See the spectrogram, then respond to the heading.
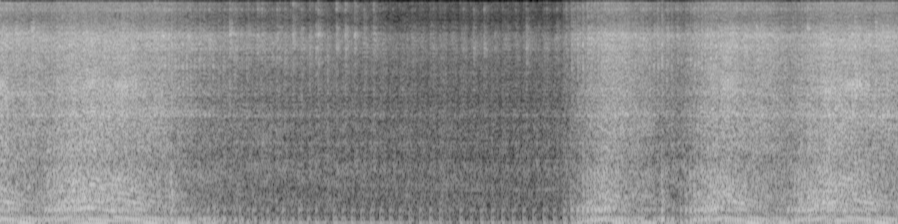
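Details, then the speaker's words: Motorcycle after topping up its engine oil and warming up. Revs and settles smoothly with an even, quiet beat and no chain rattle. The tensioner is now working because oil has reached it. "หลังอย่างที่เติมน้ำมันเครื่องลงไปแล้วก็อุ่นเครื่องซักพักนึงนะครับจะทำให้เสียงเครื่องยนต์เงียบลงเพราะว่าน้ำมันวิ่งเข้าไปในชุดตัวดันโซ่ราวลิ้น"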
